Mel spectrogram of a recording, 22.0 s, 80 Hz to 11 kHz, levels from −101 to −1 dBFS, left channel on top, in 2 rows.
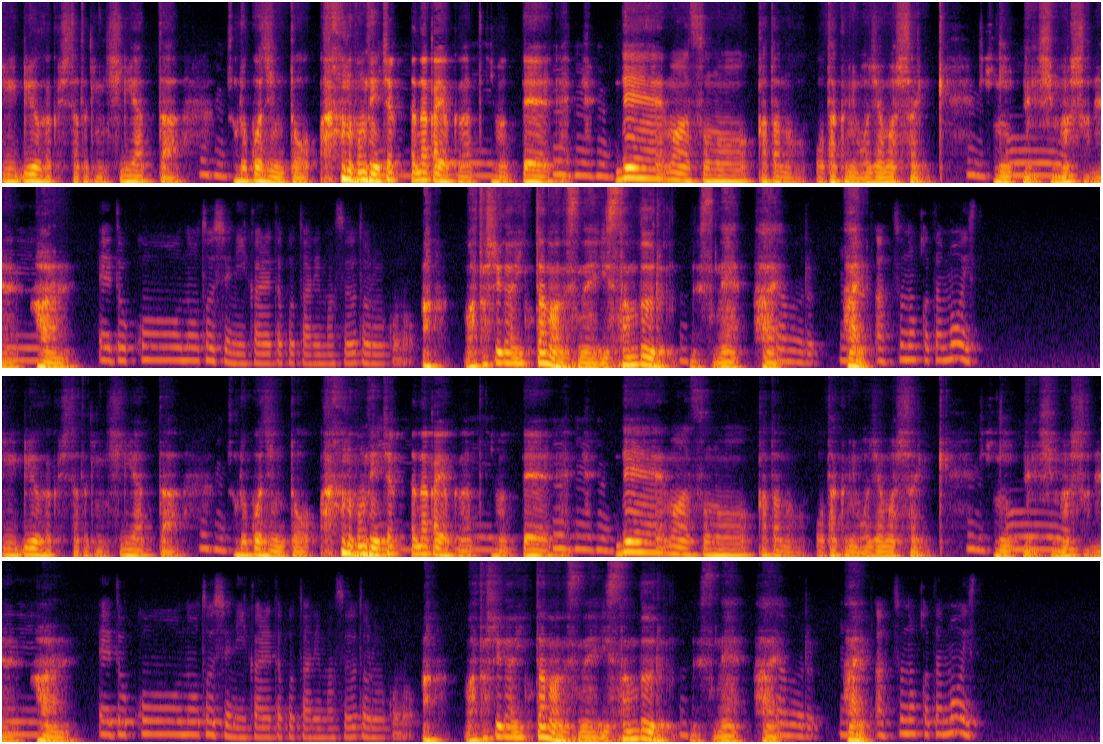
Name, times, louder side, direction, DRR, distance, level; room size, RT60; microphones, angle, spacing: voice 1, 0.0-1.8 2.3-5.5 6.1-9.3 9.9-11.7 15.2-18.8 19.4-19.7, left 3 dB, 60° left, 0.7 m, -20 dB
voice 2, 2.0-2.3 3.7-5.0 5.5-6.2 9.6-10.7 11.0-11.4 12.0-15.1 17.8-18.0 18.7-20.7, left 1 dB, 5° left, 1.0 m, -36 dB
12.0 x 5.5 x 4.8 m
head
